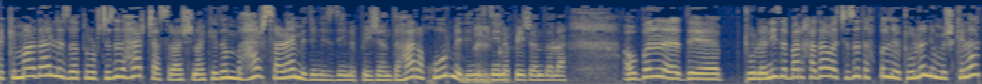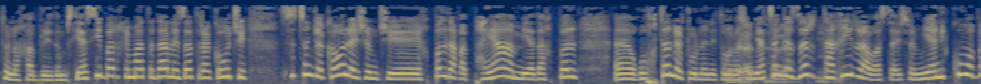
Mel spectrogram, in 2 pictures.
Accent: Peshawar, Khyber Pakhtunkhwa, Pakistan; او زه په پیښور کې لوی شوم

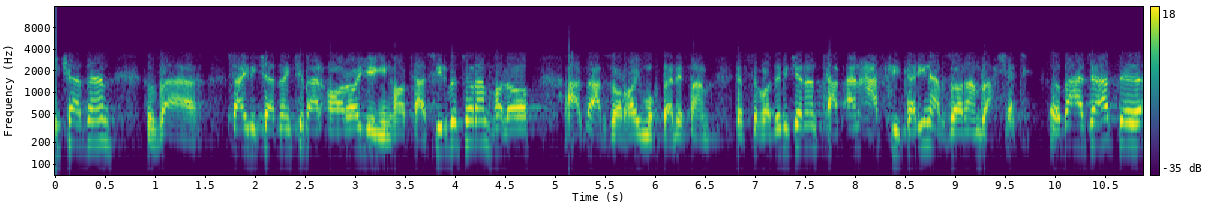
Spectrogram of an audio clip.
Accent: Qazvin, Iran; بردمشون تو ولایتم در استان قزوین

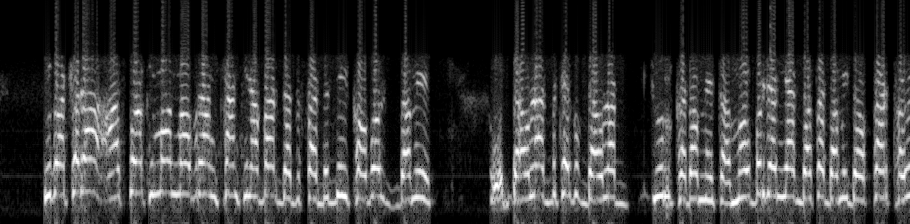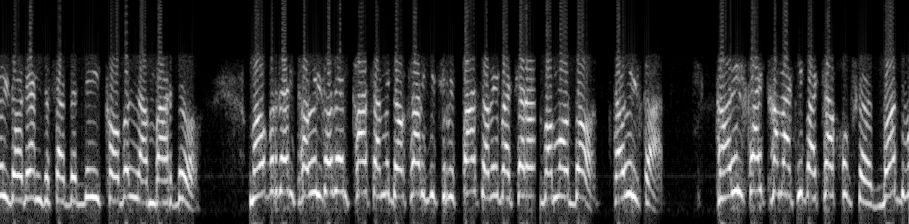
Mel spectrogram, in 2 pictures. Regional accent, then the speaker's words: Badakhshan, Afghanistan; از بدخشان هستم، مرکز بدخشان، ولسوالی اکلی پایان، قیره وینگ.

